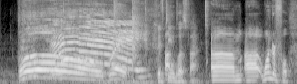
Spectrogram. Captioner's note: cheers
